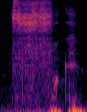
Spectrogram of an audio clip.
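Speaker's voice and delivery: breathy whispered swear; hushed fuck; whispered curse. Real, not acted. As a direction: curse under your breath so the guard won't hear. Guard spotted, sneaking nearby.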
